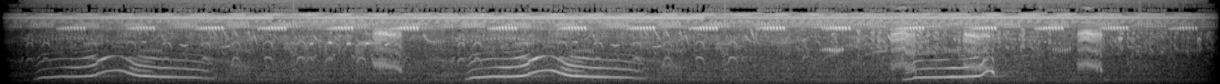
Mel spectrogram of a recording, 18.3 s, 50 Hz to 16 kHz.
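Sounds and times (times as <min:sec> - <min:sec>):
hyena whooping in Africa: 0:00.6 - 0:03.3, 0:06.9 - 0:10.0, 0:13.4 - 0:15.2.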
